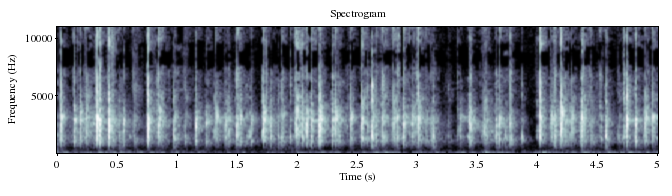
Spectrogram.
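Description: Fingertips type rapidly on a Monsgeek M1 mechanical keyboard with NK Cream switches, a dark metal case and purple and black plastic keycaps. About 40 short, crisp clacks come in a steady flurry, bright with little low end and almost no ring. There are brief pauses near 1.7 and 3.9 seconds.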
